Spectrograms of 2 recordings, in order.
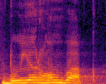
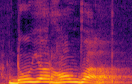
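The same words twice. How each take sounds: First: It is said in a calm, ordinary voice. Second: It is said in a louder, raised voice. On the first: A first, ordinary request. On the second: The request is now serious and insistent.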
